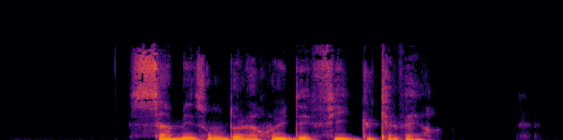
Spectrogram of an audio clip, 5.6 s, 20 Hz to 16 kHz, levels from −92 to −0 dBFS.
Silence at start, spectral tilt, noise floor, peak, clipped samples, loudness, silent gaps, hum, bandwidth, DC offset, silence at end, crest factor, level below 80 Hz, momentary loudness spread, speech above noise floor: 1.3 s; -6 dB/octave; -86 dBFS; -12 dBFS; under 0.1%; -29 LUFS; none; none; 11.5 kHz; under 0.1%; 1.35 s; 18 dB; -50 dBFS; 9 LU; 58 dB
